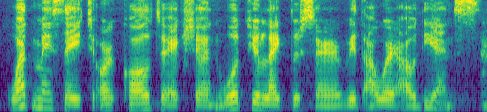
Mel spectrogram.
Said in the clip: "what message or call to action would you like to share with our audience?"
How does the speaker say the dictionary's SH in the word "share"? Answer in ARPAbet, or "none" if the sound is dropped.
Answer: S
